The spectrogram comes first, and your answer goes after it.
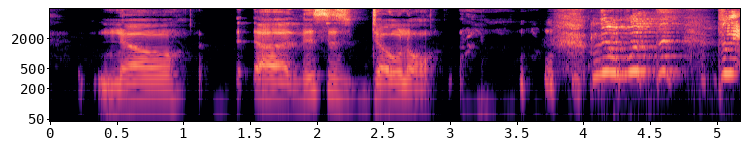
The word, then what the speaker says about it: Domhnall: For whatever reason, the M and H is silent now.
